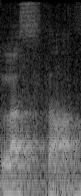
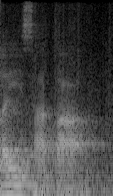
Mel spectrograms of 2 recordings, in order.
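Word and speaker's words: لستَ: Berarti laisa ditambah anta jadinya lasta, bukan laisata. Ya, karena ta itu setelahnya harus sukun. Ya, kan jadi sukun ketemu sukun, iya-nya dibuang, jadinya lasta.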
